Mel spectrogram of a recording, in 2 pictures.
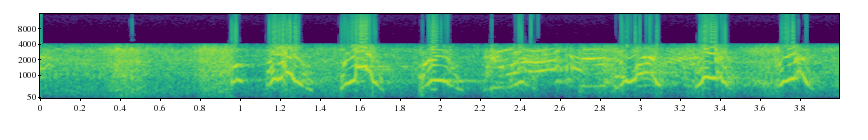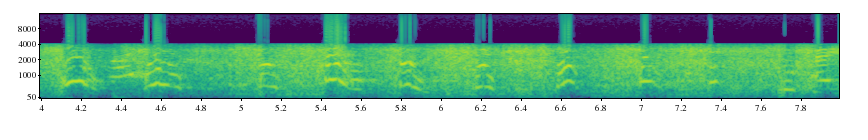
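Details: Dachshund Buddy, a family pet, barks at a window sprayed with hose water while licking and trying to bite through it; rapid, fairly regular barks about two to three per second, mixed with laughter, voices and splashing water.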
